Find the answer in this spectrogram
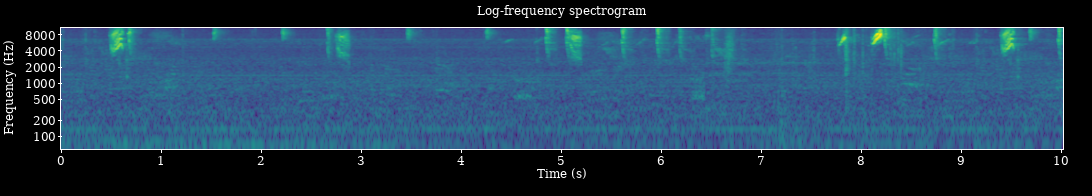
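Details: Female blue-black grassquit calling: short, very high, thin chips scattered through the clip, with three sharper peaks, over a steady low hum and soft clicks.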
